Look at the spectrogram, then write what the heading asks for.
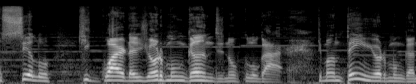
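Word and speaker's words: Jörmungandr: Sim, se pronuncia Jormungand. Eu sei pronunciar Jormungand, né? Jormungandir, né? Que ele se escreve assim, mas eu não sei pronunciar Cheyenne.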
